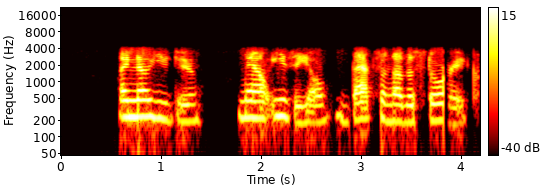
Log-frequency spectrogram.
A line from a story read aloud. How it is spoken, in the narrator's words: Claire says, shaking her head and laughing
